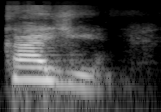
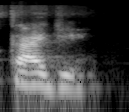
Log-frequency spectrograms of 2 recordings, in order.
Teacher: ellos calle calle cierto como si estuviese escrito con la y en provincia nosotros decimos calle cierto entonces suena como si estuviese escrita con doble l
